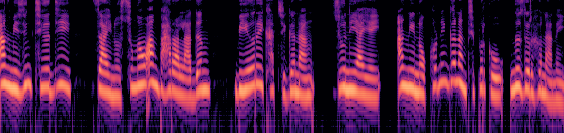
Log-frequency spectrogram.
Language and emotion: Bodo, fearful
